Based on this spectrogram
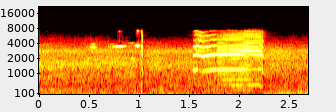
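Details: Female bald eagle on a Southwest Florida nest, filmed by nest camera on 3 January 2017, squawking to beg while the male eats a fish and passes her bites: a brief chirp, then a harsh, high squeal over a steady hiss.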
